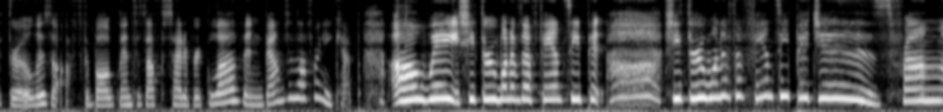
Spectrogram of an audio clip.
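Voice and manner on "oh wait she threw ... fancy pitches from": excited realization. Real, not acted. Realizing the special pitch.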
